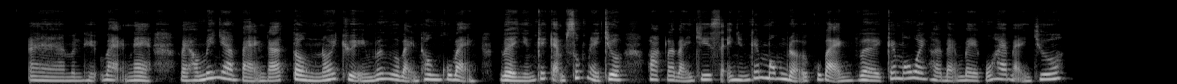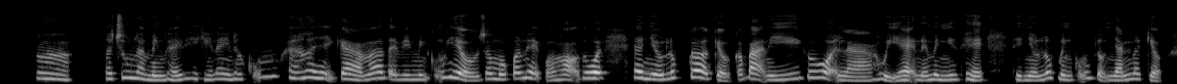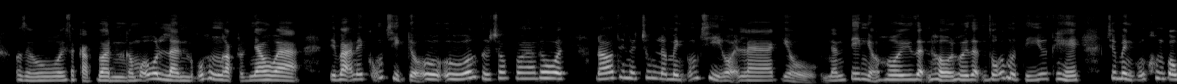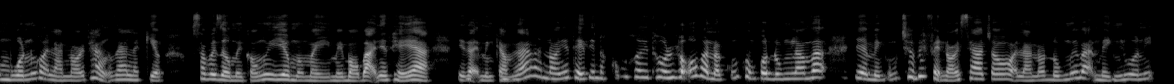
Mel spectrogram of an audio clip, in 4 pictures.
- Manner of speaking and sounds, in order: laughing while speaking: "lỗ"
- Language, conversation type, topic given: Vietnamese, advice, Làm sao để xử lý khi tình cảm bạn bè không được đáp lại tương xứng?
